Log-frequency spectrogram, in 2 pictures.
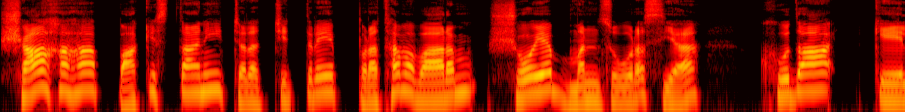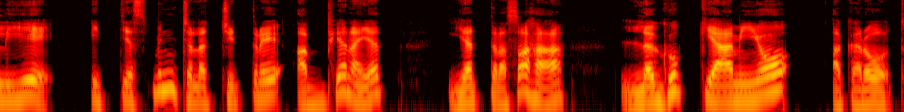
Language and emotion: Sanskrit, neutral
